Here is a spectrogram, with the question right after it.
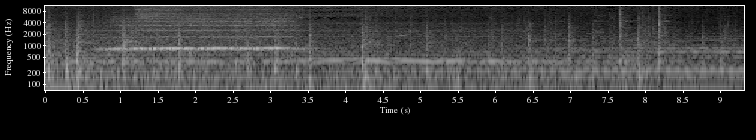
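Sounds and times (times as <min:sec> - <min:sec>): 
steam train pulling into a station: 0:00.0 - 0:06.5
metallic clanks and knocks of a slowing steam train: 0:03.6 - 0:09.2.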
